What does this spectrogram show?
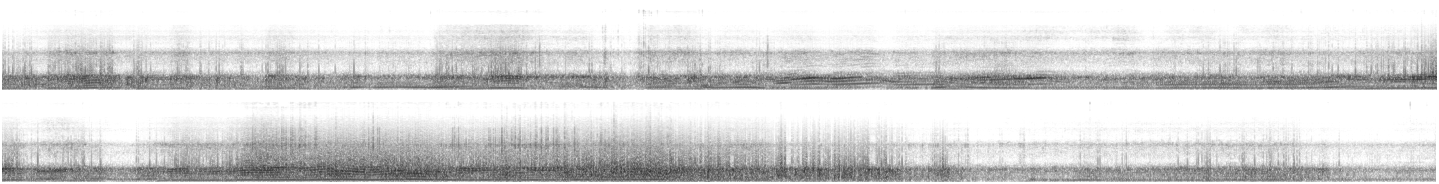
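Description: Racing car's engine revving and easing off again and again as it is driven hard along a muddy dirt track, heard up close from the car itself, with road noise throughout. It is loudest about halfway through and quietens near the end.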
